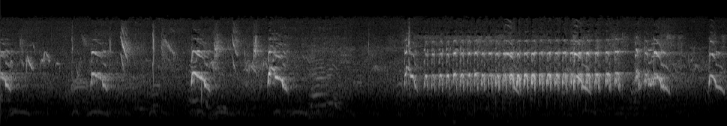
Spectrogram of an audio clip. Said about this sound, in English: That call from Hemprix hornbill is described as a piping whistle.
